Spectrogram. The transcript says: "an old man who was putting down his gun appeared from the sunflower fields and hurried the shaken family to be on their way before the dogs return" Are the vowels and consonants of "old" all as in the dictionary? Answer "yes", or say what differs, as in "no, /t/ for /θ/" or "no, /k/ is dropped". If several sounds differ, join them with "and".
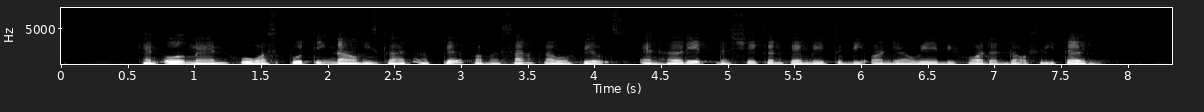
yes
